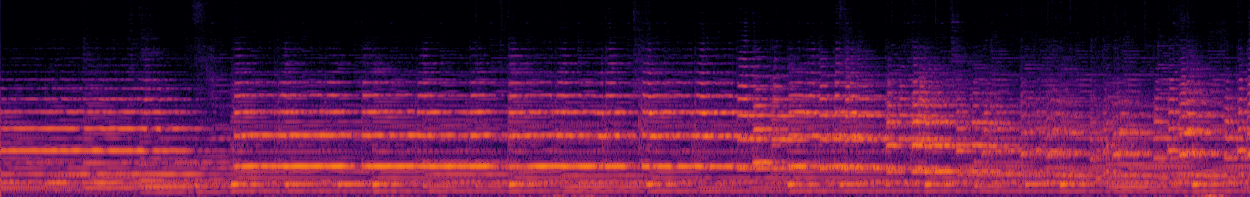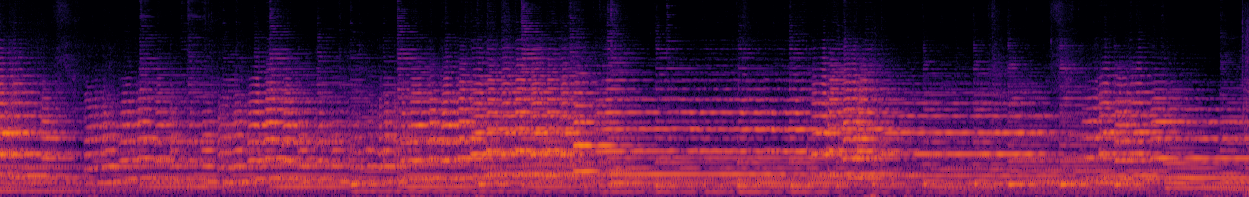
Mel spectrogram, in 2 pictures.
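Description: A cornet and a classical guitar playing an oriental-sounding duo melody live: the cornet holds long notes over the guitar at first, then moves into quicker phrases from about nine seconds in.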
